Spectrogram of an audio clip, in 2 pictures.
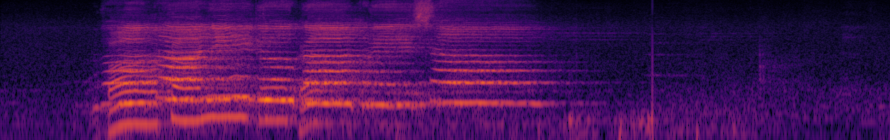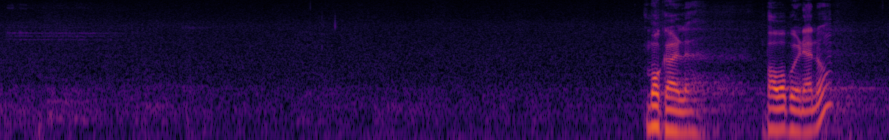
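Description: A man chants in a steady singing voice through a microphone, echoing in a large hall.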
